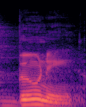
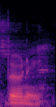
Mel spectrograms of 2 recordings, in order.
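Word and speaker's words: Bani: Jeshua, Benai, Kadmiel, Shabaniah, it's pronounced Booney, I promise. It looks like Bunny, it's Booney.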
